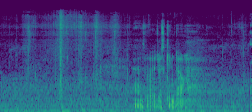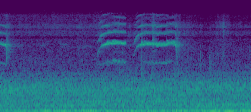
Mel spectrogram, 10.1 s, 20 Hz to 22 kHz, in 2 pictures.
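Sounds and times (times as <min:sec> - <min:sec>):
steady low rumble: 0:00.0 - 0:10.0
bird whistling call: 0:07.0 - 0:08.7.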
